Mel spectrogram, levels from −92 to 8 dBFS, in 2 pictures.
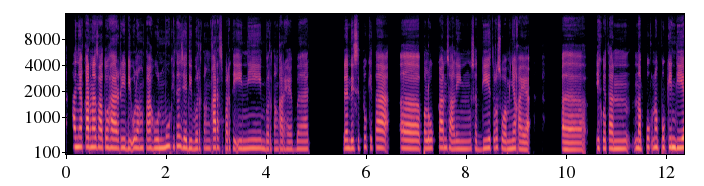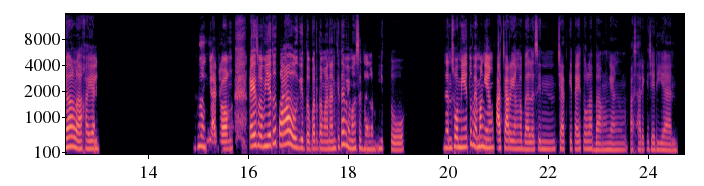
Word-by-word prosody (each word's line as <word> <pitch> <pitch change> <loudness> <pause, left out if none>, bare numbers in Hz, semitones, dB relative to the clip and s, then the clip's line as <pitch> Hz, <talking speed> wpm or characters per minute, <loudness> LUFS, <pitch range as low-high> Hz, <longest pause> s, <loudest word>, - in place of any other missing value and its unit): hanya 245 0 +5
karena 240 0 +4
1 230 0 +1
hari 225 0 +2
di 205 - -3
ulang 220 +2 0
tahunmu, 220 +3 +2
kita 250 +1 -2
jadi 215 -2 +1
bertengkar 210 +2 -2
seperti 205 -2 -5
ini, 215 +1 -1
bertengkar 195 0 -7
hebat 195 +1 -6 0.7
dan 210 0 +1
di 210 - 0
situ 215 +4 -6
kita 225 -1 0 0.2
eee, 205 -2 +2
pelukan, 210 +2 -1
saling 195 -2 -4
sedih 205 +3 -3
terus 225 +2 -5
suaminya 195 +2 0
kayak 180 -2 -1 0.6
eee, 175 -1 +1 0.3
ikutan 205 -1 -1
nepuk-nepukin 235 +2 +1
dia 235 +3 +6
lah, 210 -5 +4
kayak 200 -1 +1 2.0
Enggak 245 -3 0
dong, 190 0 +4 0.4
kayak 270 +2 +9
suaminya 270 +1 +5
tuh - - -3
tahu 300 +1 +8
gitu, 210 -2 -1
pertemanan 195 0 -1
kita 235 +8 -1
memang 210 -4 +1
sedalam 185 -2 -4
itu, 175 -4 -5 0.8
dan 220 0 +1
suaminya 240 -1 +4
itu 325 - -2
memang 255 +1 +4
yang 225 0 +5
pacar 210 -1 +3
yang 195 -1 -2
ngebalesin 190 +1 -4
chat 190 -2 -3
kita 190 -1 -4
itulah, 195 -1 -5
Bang, 170 0 -5
yang 170 0 -6 0.2
pas 175 -1 -9
hari 170 -1 -8
kejadian. 170 -3 -6
205 Hz, 145 wpm, -22 LUFS, 195-225 Hz, 2.0 s, kayak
